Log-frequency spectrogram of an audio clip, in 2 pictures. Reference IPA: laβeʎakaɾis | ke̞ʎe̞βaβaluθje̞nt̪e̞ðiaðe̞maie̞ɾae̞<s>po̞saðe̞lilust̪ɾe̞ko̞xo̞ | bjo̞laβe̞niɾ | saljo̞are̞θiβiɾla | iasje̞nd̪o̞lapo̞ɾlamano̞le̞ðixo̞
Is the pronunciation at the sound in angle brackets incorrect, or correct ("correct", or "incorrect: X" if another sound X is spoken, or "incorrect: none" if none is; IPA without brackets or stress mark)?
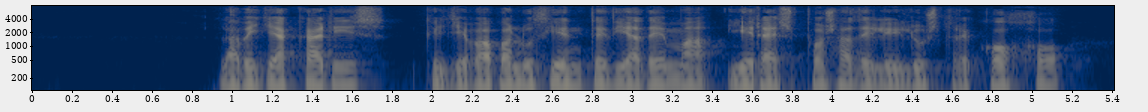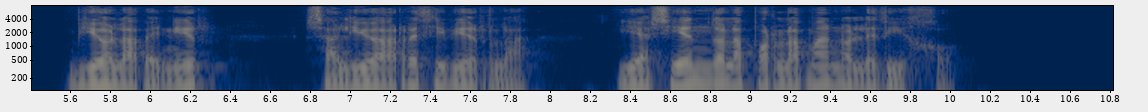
correct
